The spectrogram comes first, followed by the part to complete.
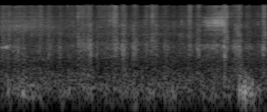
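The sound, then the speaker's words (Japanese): Water rushes through a sewer in a steady, continuous hiss and roar that holds at an even, moderate level from start to finish, with no voices present. “ザーって聞こえると思いますけれども、これは下水の音ですね。”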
